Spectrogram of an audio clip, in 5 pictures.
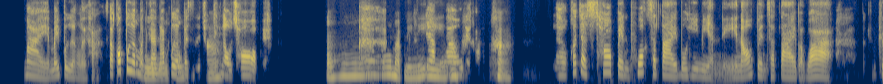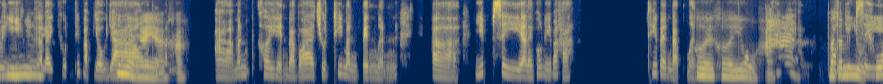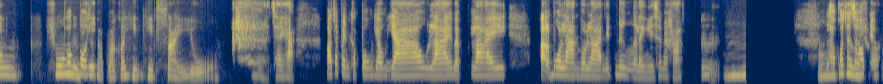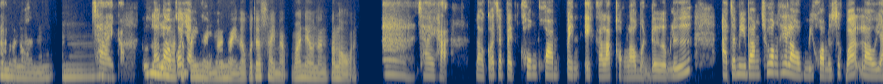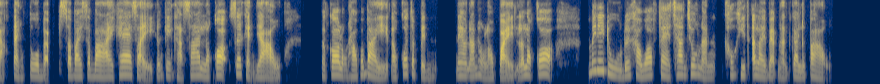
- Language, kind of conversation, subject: Thai, podcast, สื่อสังคมออนไลน์มีผลต่อการแต่งตัวของคุณอย่างไร?
- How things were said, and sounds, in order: tapping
